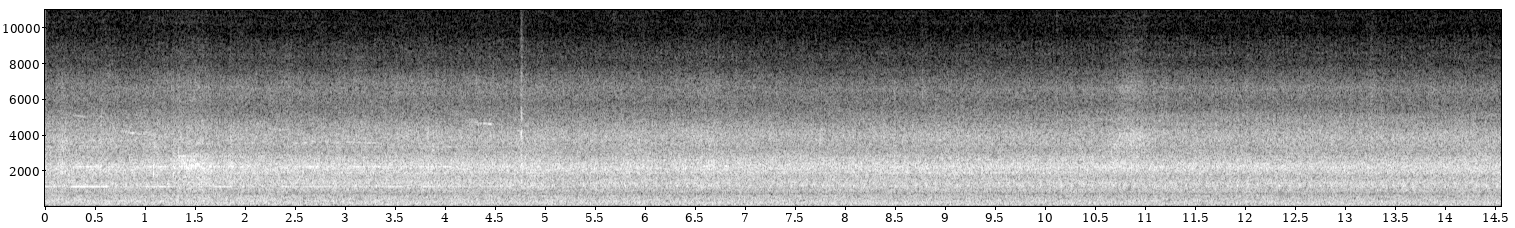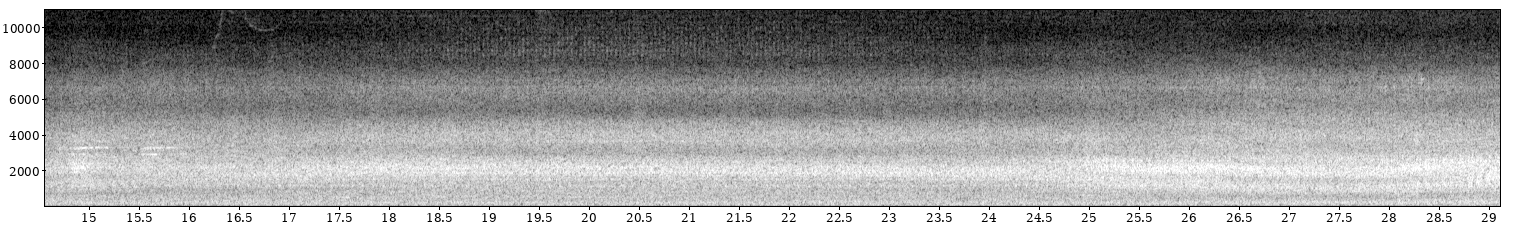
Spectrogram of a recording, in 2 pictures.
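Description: Steady engine drone mixed with the hiss of water spraying from a hose against the bus's side, swelling a little near the end as a lorry passes.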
